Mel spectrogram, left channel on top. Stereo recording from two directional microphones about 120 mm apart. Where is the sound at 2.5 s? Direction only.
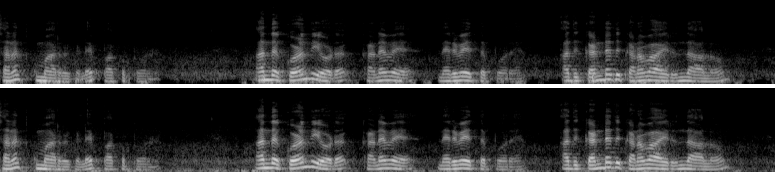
45° right (ahead or behind).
